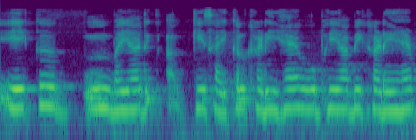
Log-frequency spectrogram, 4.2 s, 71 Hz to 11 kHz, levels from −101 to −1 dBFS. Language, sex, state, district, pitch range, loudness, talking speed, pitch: Hindi, female, Jharkhand, Sahebganj, 210-225 Hz, -35 LUFS, 175 wpm, 220 Hz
